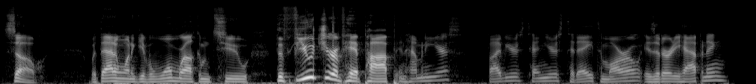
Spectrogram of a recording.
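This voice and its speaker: Animated joking middle-aged man. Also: medium pitch, quick pace, clear, resonant tone, dry recording, clean studio sound. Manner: animated, joking, gestures broadly while talking. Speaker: podcast host. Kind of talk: casual podcast chat. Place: small office studio. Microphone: boom mic close up.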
